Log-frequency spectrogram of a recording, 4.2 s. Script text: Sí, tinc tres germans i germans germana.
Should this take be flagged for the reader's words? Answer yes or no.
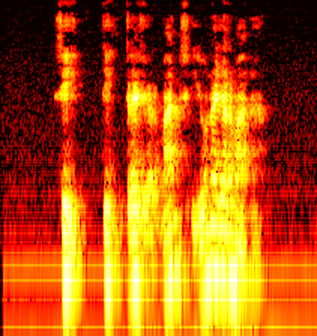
yes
